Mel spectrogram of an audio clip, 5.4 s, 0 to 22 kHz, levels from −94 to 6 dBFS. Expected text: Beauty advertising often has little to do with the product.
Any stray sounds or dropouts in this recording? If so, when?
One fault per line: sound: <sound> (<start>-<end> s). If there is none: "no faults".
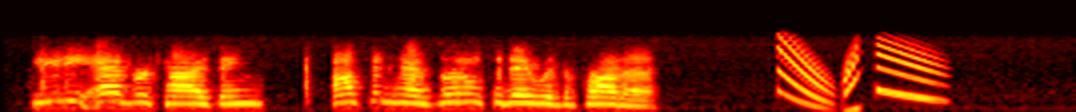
sound: chirp (3.9-4.8 s)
